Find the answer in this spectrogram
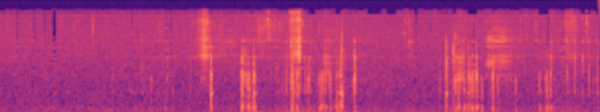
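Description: A climber's hands and sleeves scraping and tapping against rough rock as he moves up a crack, a run of irregular short scrapes and knocks starting about two seconds in, with wind rumbling on the microphone.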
